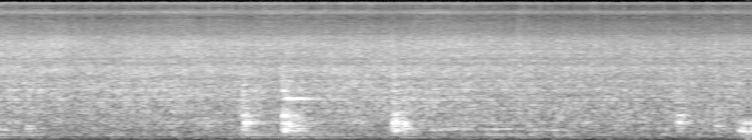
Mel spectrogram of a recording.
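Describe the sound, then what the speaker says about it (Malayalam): A stir-fry of sliced okra sizzles steadily in a covered pan as it is opened and stirred, a soft even hiss with a few faint scraping stirs near the middle, no voices. "ഞാൻ ഇടയ്ക്കൊന്ന് തുറന്ന് നോക്കിയിട്ടുണ്ട് ഒന്നുകൂടെ ഇളക്കി വെക്കാമെന്ന് വെച്ച്"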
